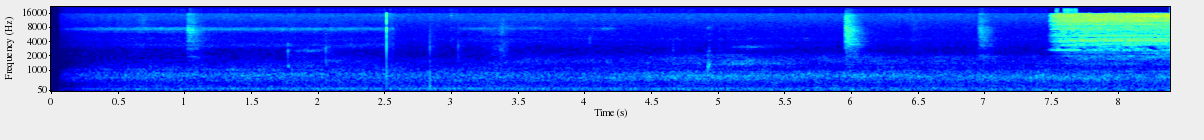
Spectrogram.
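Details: 2017 Dodge Charger 6.4L, engine off after sitting in garage an hour: steady soft hiss over a faint low hum, no rhythm; something venting, cause unknown.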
